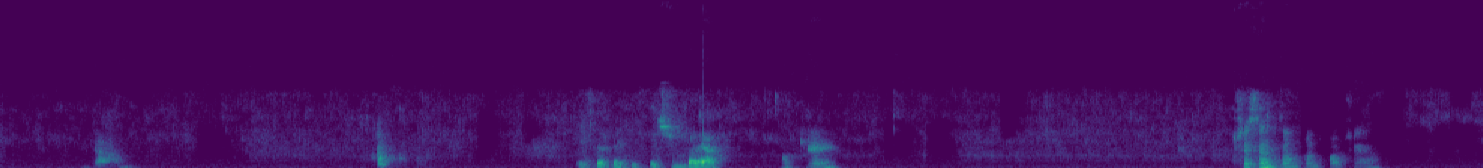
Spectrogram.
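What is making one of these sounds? A young man speaks in short bursts over an online call.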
